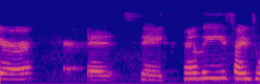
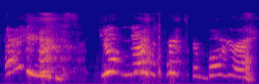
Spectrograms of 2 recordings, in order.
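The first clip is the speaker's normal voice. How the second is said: put-on high, playful baby talk to the child; 9 semitones higher than usual. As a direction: coo at the baby, teasing. Mother teasing her baby.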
